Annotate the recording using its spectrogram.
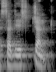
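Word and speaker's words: suggestion: This is सजेशन, TION का यहाँ जो प्रोनाउंसिएशन है वो चन है, सजेशन।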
